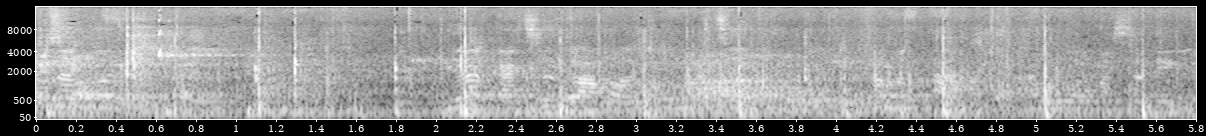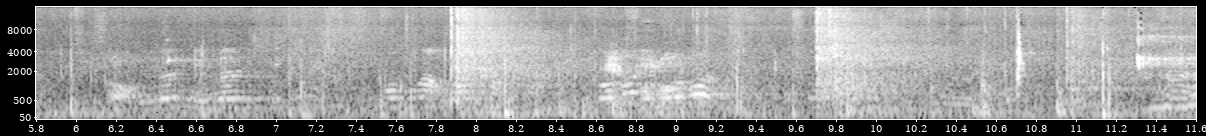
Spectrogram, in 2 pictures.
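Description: A badminton racket strikes shuttlecocks in a large echoing hall.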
